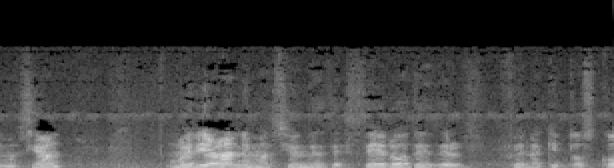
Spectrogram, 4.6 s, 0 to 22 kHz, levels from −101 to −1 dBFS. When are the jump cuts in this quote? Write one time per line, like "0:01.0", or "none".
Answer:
none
